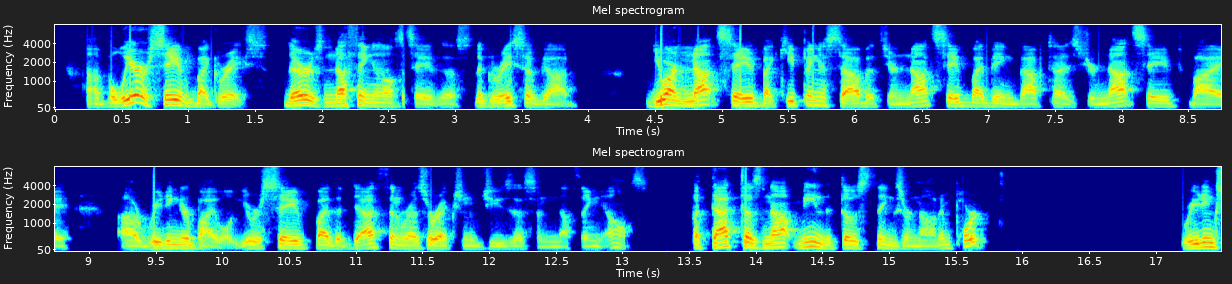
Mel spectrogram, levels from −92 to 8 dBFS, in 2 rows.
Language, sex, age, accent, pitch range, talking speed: English, male, 40-59, American, 105-145 Hz, 225 wpm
